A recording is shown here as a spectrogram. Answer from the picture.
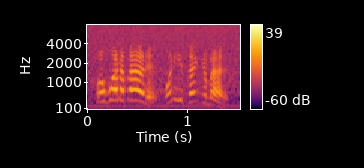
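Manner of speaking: high, loud challenge to the room; preacher calling out. Real, not acted. Preacher challenging his congregation, loud and high. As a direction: fire the question out at them.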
